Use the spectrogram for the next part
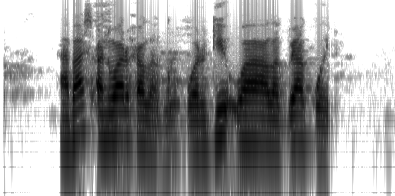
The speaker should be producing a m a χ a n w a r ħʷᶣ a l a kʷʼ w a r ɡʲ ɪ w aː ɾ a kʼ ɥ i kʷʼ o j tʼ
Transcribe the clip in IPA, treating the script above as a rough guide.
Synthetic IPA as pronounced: a b a s a n w a r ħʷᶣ a l a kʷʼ w a r ɡʲ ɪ w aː l a kʼ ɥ a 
